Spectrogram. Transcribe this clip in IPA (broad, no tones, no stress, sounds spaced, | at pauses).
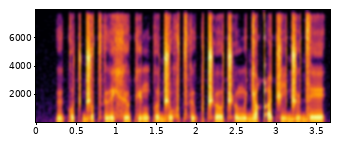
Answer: ɨ k o t͡ʃ d͡ʒ o t͡sʼ ɨ ɪ̯ xʲ o kʲ ɵ ŋ k ɵ d͡ʒ o xʷ t͡sʼ ɨ kʷ t͡ʃʼ ɵ ʊ̯ t͡ʃʼ ɵ m ɨ ɡʲ ɨ qʼ i t͡ʃ i d͡ʒ ʉ d͡z e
